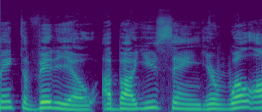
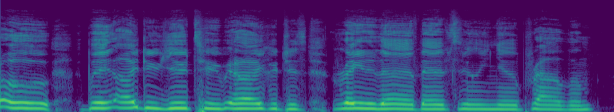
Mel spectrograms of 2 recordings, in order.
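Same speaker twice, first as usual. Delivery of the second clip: mock slow, offhand, dismissive drawl. Quoting what the other speaker said in their video, imitating a dismissive tone. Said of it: "you sounded very dismissive towards them".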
